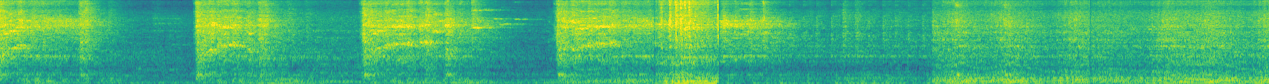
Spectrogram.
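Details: Honda Aviator scooter with piston seized from lack of engine oil, cause of oil loss unknown; repeated start attempts in bursts of rough cranking and firing that die away, then a ragged run.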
